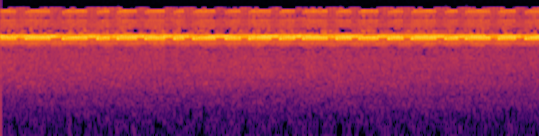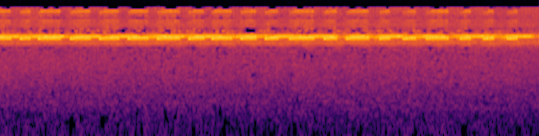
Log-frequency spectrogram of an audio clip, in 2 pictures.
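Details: Insects trilling nonstop: a piercing, evenly pulsed high tone that never breaks, joined by fainter buzzy shimmer higher still, with quiet noise beneath.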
